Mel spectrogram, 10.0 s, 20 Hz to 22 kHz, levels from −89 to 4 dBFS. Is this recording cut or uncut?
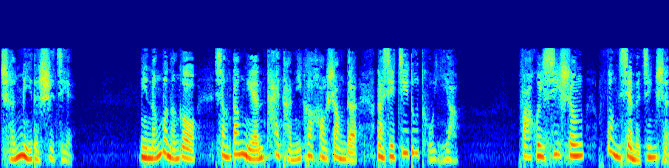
uncut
